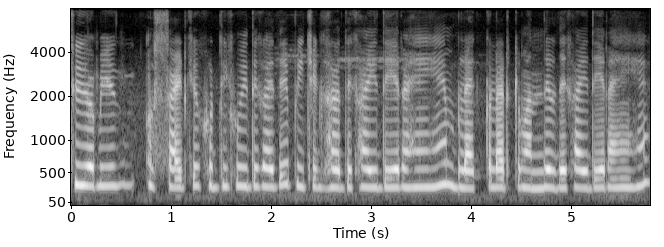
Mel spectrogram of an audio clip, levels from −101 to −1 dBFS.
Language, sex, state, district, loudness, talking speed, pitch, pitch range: Hindi, female, Uttar Pradesh, Budaun, -16 LUFS, 185 wpm, 275 Hz, 270-295 Hz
